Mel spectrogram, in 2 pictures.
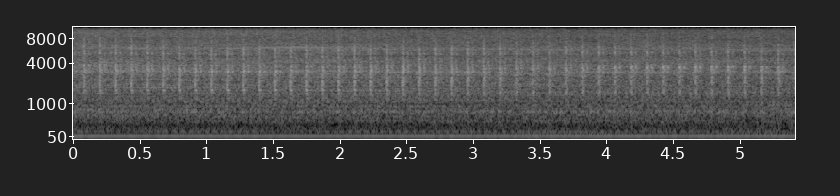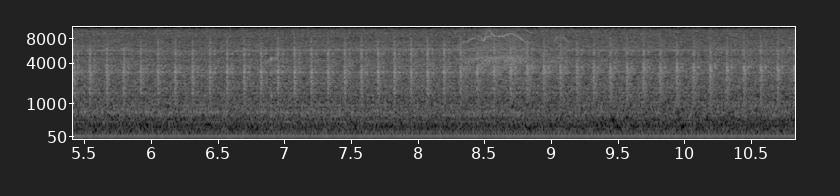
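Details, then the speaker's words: Nissan/Infiniti 3.5 or 3.7 L V6 idling: busy metallic rattle over the idle, timing chain rattle; typically starts mostly when cold and fades when warm, heard constantly as it worsens. "so that's the timing chain rattle so the timing chain rattle typically when it first starts on the Nissan engines it will happen mostly when the engines cold"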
